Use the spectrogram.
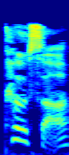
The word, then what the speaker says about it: CoSA: the big idea behind kosa exactly and that's what we're going to dive into today it's pronounced kosa by the way oh okay little nod to the Spanish word for thing and we're going to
